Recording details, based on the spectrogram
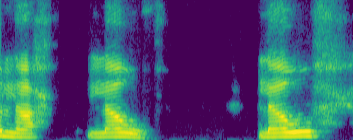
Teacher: ہوں، ٹھیک ہے، تو اگر وقف کریں گے تو لوح، لوح، ہا کی آواز آئے گی اور ساکن کر دیں گے اس کو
